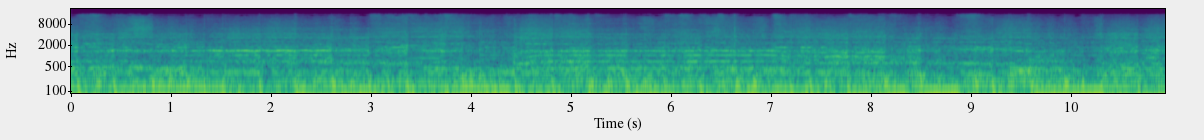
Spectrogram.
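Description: Live rock band playing, heard from the audience: drum kit, electric guitar and bass under a man's lead vocal, with long held notes over a steady bass.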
